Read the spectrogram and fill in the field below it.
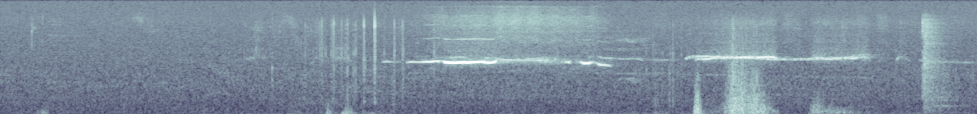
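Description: A little bird's whistling song: two long, steady high-pitched phrases with slight pitch bends, separated by a short pause, among soft rustles and a few light knocks.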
